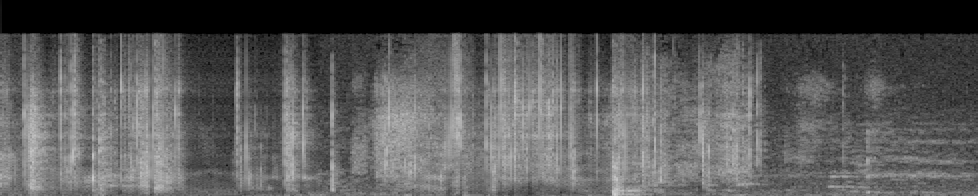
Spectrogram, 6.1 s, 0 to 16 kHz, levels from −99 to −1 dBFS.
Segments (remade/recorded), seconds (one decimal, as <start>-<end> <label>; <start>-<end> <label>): 0.0-2.0 remade; 2.0-2.6 recorded; 2.6-4.0 remade; 4.0-6.1 recorded

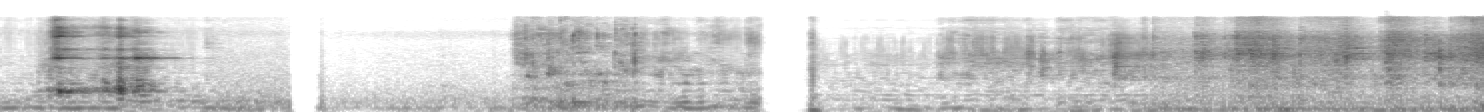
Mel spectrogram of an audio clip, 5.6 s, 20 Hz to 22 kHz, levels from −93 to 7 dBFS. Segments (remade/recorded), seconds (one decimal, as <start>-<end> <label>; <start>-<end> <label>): 0.0-0.8 remade; 0.8-2.4 recorded; 2.4-4.3 remade; 4.3-5.6 recorded

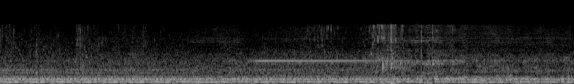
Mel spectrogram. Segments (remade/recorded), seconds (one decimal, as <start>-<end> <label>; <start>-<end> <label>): 0.0-1.9 recorded; 1.9-2.4 remade; 2.4-4.1 recorded; 4.1-5.7 remade

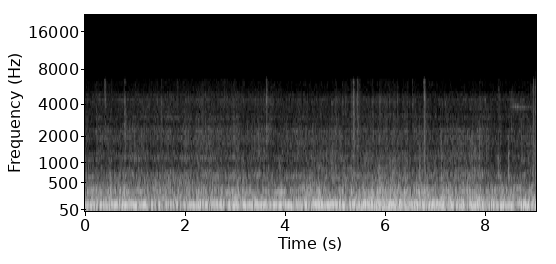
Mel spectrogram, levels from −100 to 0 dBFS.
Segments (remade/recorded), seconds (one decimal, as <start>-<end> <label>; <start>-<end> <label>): 0.0-5.6 recorded; 5.6-6.5 remade; 6.5-9.0 recorded

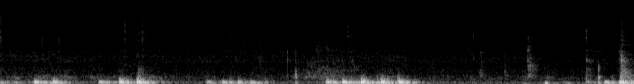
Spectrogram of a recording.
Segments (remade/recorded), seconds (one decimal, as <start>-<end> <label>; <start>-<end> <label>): 0.0-0.4 recorded; 0.4-0.9 remade; 0.9-1.7 recorded; 1.7-5.3 remade; 5.3-6.3 recorded

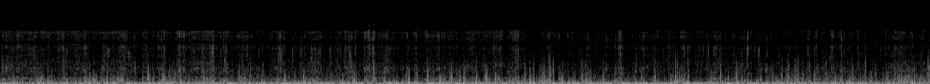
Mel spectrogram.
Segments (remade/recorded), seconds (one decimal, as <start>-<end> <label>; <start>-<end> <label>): 0.0-9.3 remade

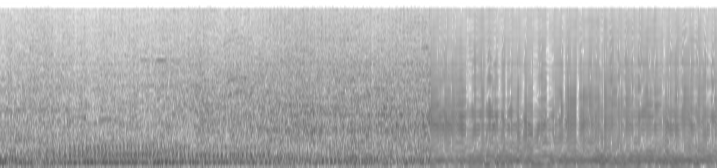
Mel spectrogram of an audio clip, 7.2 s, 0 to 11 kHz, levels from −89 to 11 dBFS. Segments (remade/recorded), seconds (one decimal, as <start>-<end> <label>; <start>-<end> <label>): 0.0-4.3 recorded; 4.3-7.2 remade

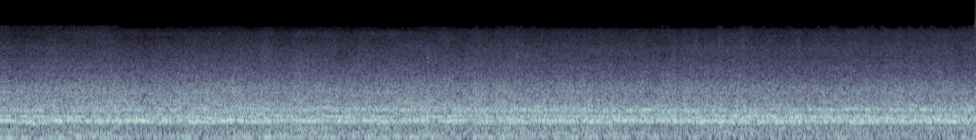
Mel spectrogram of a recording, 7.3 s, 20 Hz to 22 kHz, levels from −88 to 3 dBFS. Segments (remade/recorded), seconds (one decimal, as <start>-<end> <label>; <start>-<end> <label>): 0.0-0.9 remade; 0.9-1.4 recorded; 1.4-3.4 remade; 3.4-7.3 recorded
